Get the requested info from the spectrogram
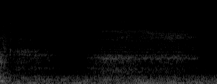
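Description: A woman's faint breath through a wide-open mouth, over quiet room tone.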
